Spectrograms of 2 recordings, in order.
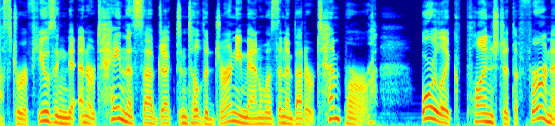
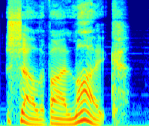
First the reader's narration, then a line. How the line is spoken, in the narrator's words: growled Orlick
